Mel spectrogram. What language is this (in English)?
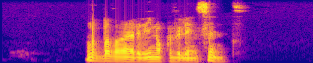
Kabyle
